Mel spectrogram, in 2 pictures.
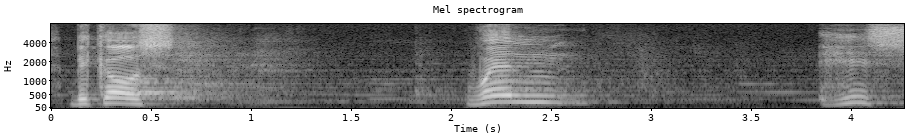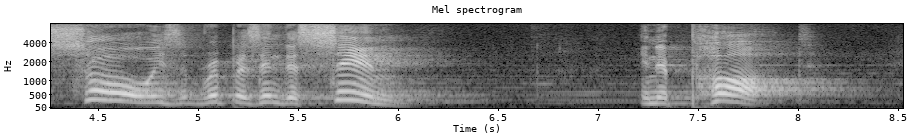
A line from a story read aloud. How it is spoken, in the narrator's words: he cried out and said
